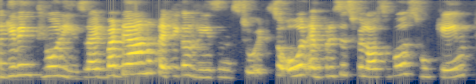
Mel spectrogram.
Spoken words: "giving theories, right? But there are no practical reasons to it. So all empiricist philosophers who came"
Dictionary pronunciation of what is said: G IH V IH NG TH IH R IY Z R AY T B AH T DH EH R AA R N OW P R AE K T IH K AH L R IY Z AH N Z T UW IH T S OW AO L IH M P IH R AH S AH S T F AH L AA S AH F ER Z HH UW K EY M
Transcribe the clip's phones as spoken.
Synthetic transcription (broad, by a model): G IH V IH NG T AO R IY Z R AY T B AH T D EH R AA R N OW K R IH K T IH K AH L R IY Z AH N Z T UW IH T S OW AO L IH M P R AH S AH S F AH L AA S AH F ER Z HH UW K EY M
